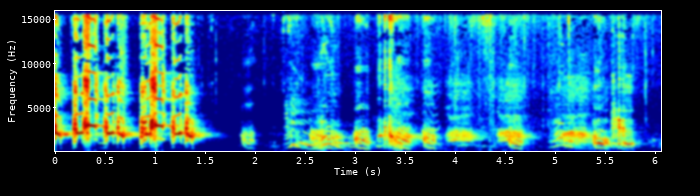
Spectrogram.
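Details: During a fight between dakni and desi grey francolins, with a desi female heard, loud raspy shrieks open the recording, followed by rapid, slurred, descending chattering notes about three a second, fading and uneven.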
